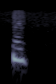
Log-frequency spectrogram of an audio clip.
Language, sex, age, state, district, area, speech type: Tamil, female, 30-45, Tamil Nadu, Thoothukudi, urban, conversation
